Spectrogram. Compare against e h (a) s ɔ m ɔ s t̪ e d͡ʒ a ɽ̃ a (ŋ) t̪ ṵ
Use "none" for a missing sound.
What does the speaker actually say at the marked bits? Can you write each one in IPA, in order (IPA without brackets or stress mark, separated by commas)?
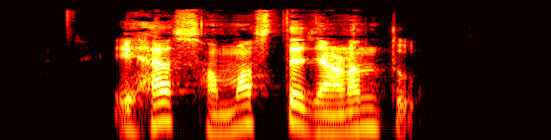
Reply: a, n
